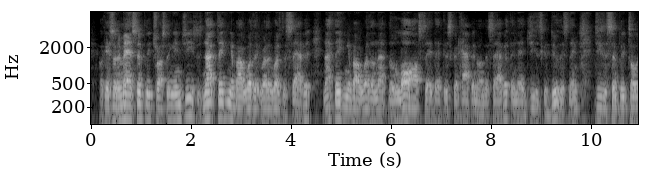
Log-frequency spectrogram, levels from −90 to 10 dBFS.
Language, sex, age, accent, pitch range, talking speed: English, male, 50-69, American, 95-120 Hz, 240 wpm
